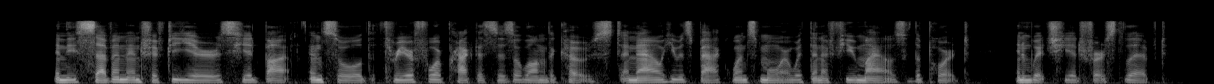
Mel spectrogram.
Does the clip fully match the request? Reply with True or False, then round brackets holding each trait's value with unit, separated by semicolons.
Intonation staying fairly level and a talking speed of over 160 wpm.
True (1.6 semitones; 190 wpm)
